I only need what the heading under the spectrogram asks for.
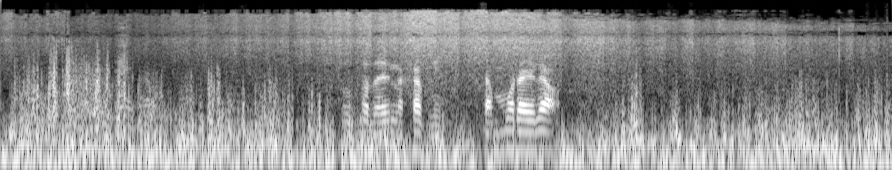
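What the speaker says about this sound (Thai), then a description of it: "ลมหนาว" Strong cold wind buffets the microphone outdoors at a fishing spot, a steady loud roar throughout while someone talks over it.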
